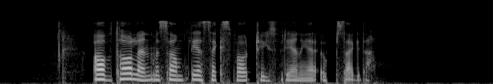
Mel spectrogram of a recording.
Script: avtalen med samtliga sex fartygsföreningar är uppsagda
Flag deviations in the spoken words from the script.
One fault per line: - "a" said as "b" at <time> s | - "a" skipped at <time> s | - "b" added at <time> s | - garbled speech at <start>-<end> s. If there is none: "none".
none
